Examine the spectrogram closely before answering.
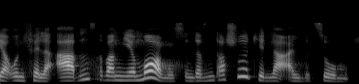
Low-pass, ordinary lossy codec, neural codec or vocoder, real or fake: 7.2 kHz; none; codec, 24 kHz, 0.9 kbps, WavTokenizer, large speech release; fake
